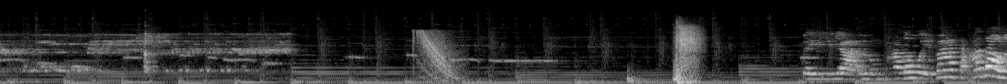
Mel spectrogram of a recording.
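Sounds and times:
background music: 0.0s - 10.0s
toy striking toy figure: 6.7s - 7.1s.

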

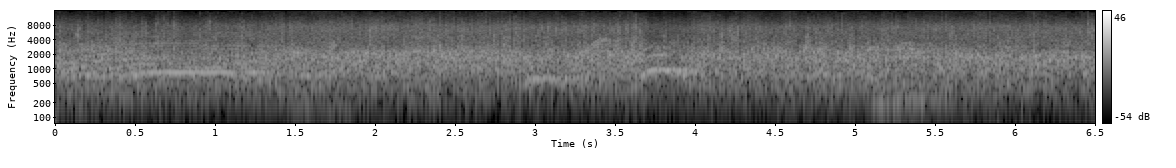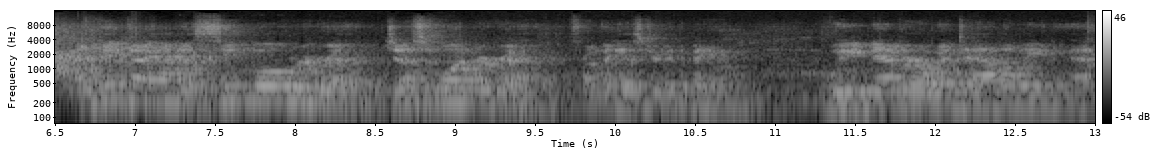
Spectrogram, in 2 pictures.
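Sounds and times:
audience applauding: 0.0s - 7.1s.

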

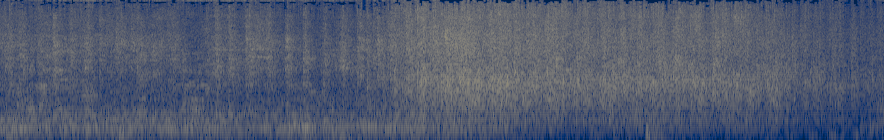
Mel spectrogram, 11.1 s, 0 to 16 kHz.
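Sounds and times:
audience applauding: 4.9s - 11.0s.

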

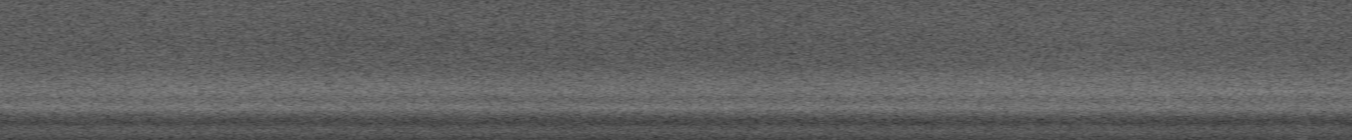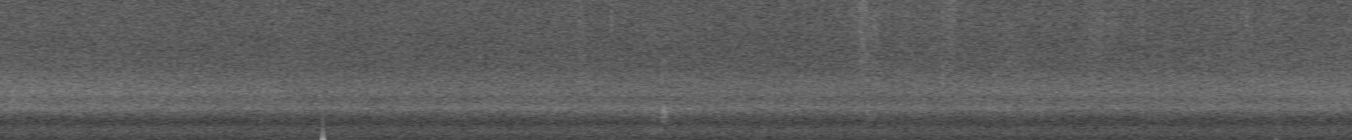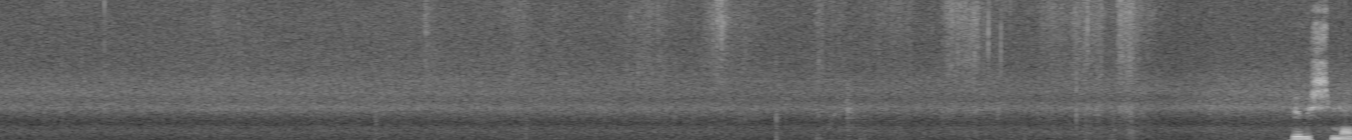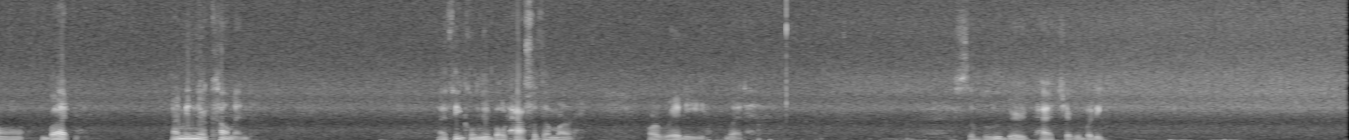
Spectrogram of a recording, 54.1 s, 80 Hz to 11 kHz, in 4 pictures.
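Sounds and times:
steady outdoor hiss: 0.0s - 54.0s
wind buffeting microphone: 46.5s - 54.0s.

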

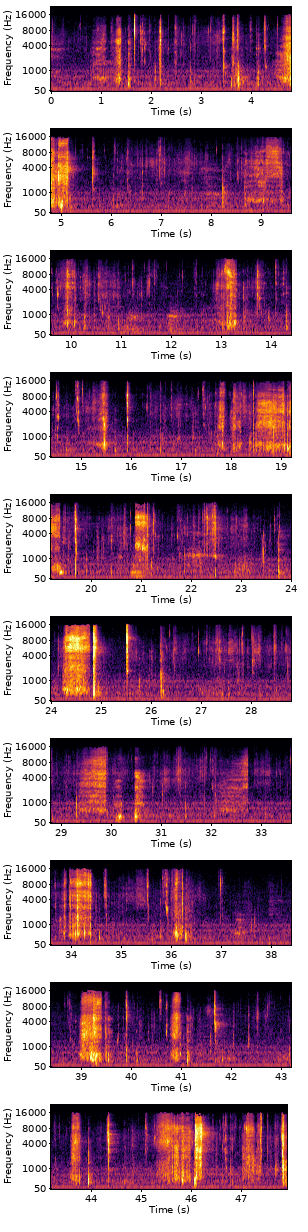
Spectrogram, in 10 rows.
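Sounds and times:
person eating with crunching bites: 0.0s - 47.9s.

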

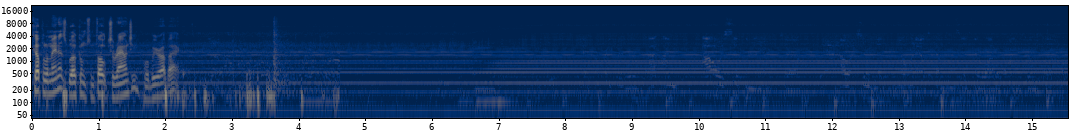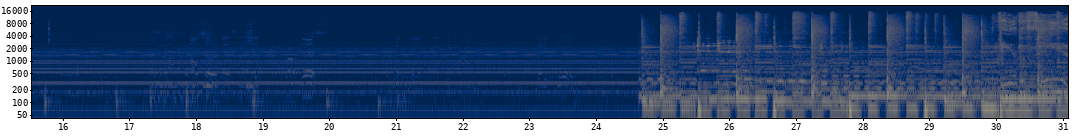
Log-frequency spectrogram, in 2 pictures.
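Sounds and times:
electrical mains hum: 0.0s - 31.0s.

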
